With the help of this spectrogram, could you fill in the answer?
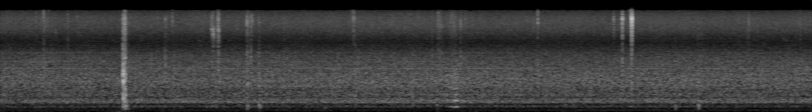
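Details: Continuous droning buzz of a honey bee colony during work on a large hive, queen confined in a cage so she is not crushed; one loud knock early on and scattered light clicks.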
